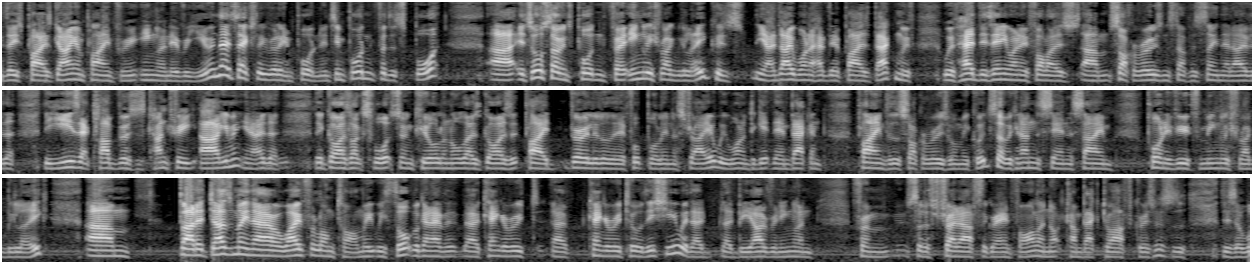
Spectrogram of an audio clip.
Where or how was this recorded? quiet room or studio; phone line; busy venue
busy venue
